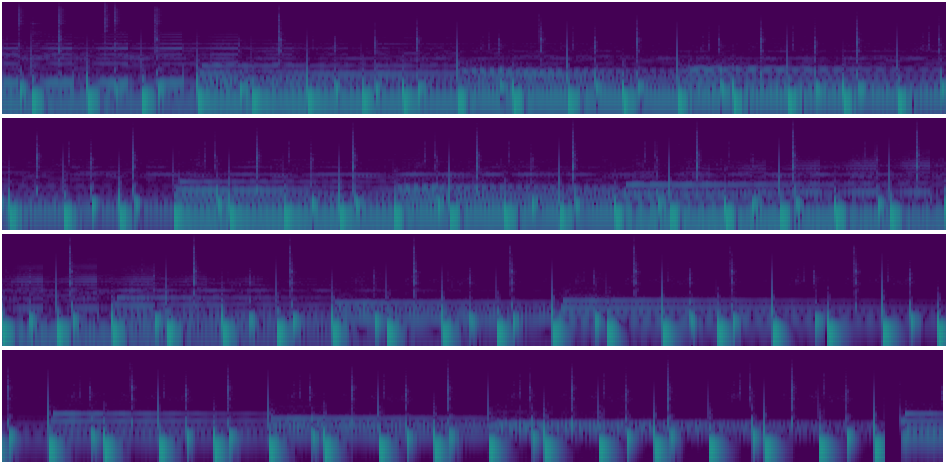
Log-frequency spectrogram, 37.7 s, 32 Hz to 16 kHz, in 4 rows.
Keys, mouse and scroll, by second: 0.9 Delete, 1.1 ctrl+d, 1.6 e, 2.8 0, 3.9 ctrl+z, 5.1 ctrl+z, 5.6 b, 6.7 d, 9.2 ctrl+z, 10.6 ctrl+z, 11.6 ctrl+z, 11.9 i, 13.5 b, 13.9 ctrl+d, 15.7-17.4 drag, 17.0-18.0 typing, 18.7 ctrl+d, 19.6 v, 22.0 b, 22.8 ctrl+z, 25.4-26.5 typing, 28.0 v, 29.1 ctrl+t, 29.4 Escape, 29.5 Escape, 31.8-32.9 typing, 33.1 ctrl+z, 34.7 e, 35.8 ctrl+z, 37.4-37.7 typing.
